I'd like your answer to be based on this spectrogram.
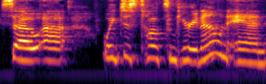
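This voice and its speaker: A woman speaks in an animated tone with a Kentucky accent. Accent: Kentucky Southern. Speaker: guest on a relationship podcast. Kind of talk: casual interview chat, storytelling.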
